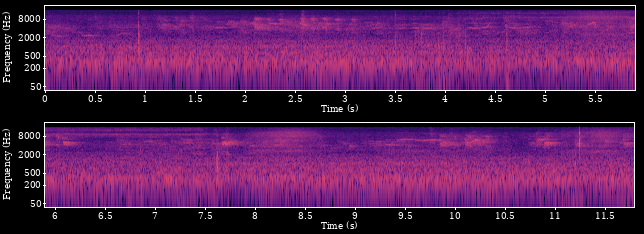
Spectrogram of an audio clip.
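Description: Faint outdoor ambience with many short, high bird chirps and peeps scattered throughout, and a few sharp clicks, the loudest about seven and a half seconds in.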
